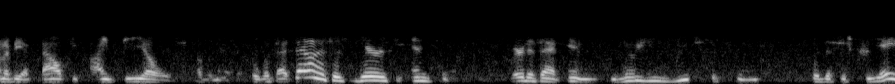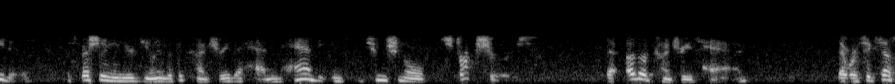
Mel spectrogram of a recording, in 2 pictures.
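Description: From the start, the room noise, sitting about 16 dB under the speech, is being held down by a noise suppressor. Its band-by-band gating pulls the background about 21 dB lower between phrases and lets it back up under the talking, leaving a residue that comes and goes with the speech.

On top of that, the whole thing has the boxed-in, buzzy sound of the AMR narrowband mobile codec. Nothing gets through above 3.6 kHz, the band feels like roughly 150 Hz to 3.5 kHz, and the plainly audible synthetic edge fits a mid-rate mode around 10.2 kbps.

The suppressor also eats into the speech itself. Between 0.14 and 4.57 s, about a second's worth of softer sounds and word endings drops by up to about 20 dB and sounds swallowed. It happens again briefly from 5.11 to 6.13 s, just before "do you reach", dipping by up to about 19 dB, and right after "do you reach", from 7.11 to 7.39 s, by up to about 16 dB. 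The longest stretch runs from 8.13 to 14.28 s, with around a second and a half lost, up to about 20 dB down. The last one is from 15.02 to 16.36 s, roughly half a second, up to about 16 dB.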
